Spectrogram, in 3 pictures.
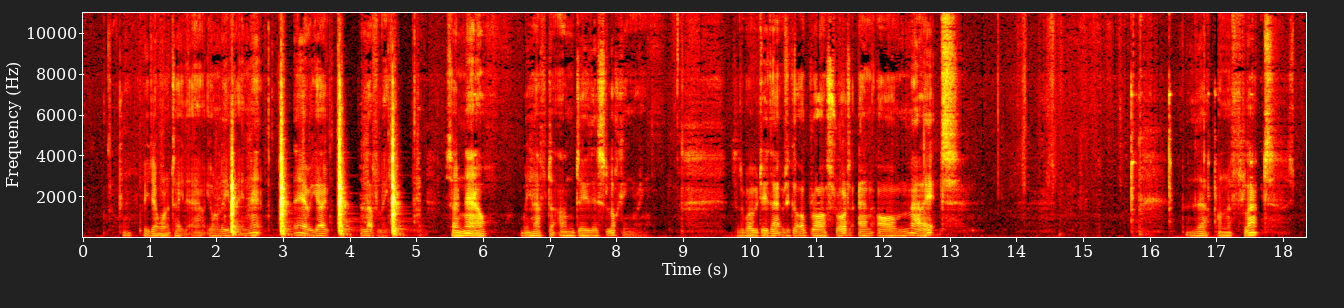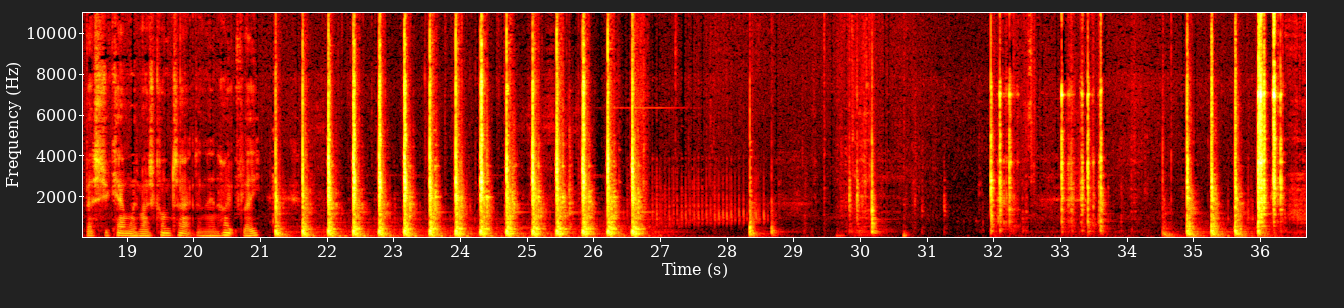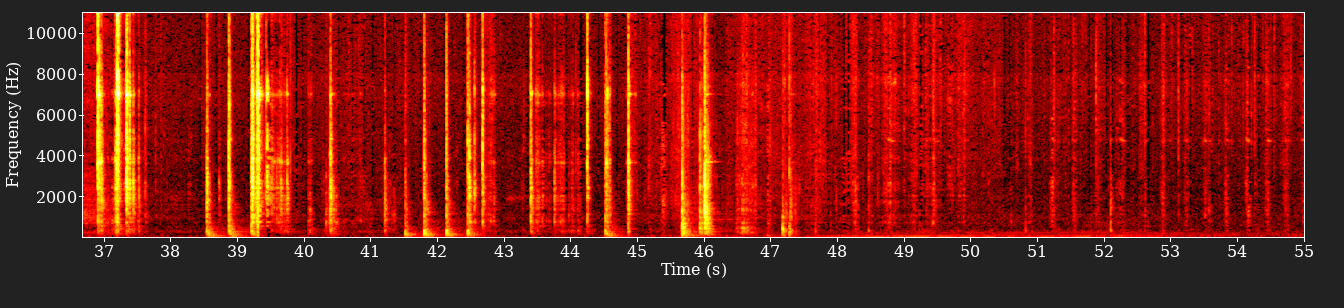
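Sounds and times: mallet tapping metal rod: 0:21.6 - 0:27.0.

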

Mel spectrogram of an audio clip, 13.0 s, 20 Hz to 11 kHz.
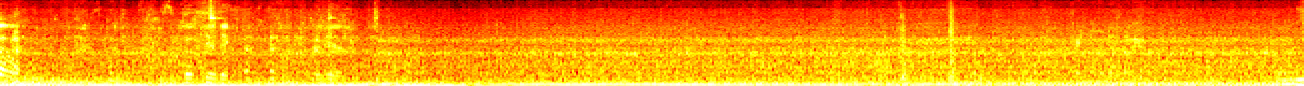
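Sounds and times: car engine low drone: 0:00.0 - 0:13.0.

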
